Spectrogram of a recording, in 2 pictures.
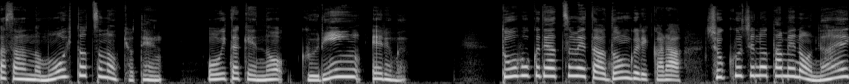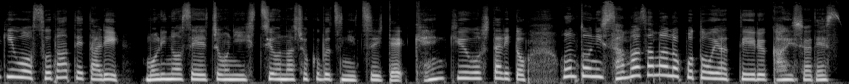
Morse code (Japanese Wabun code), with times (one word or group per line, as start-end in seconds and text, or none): none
